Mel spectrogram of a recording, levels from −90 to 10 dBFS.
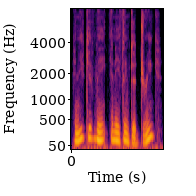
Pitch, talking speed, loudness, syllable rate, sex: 130 Hz, 230 wpm, -17 LUFS, 5.4 syllables/s, male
